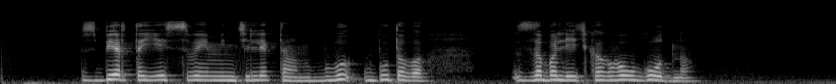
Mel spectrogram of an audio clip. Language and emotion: Russian, angry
